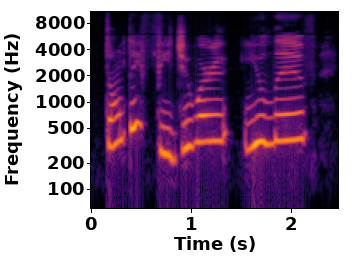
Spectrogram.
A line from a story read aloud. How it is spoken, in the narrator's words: sneered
